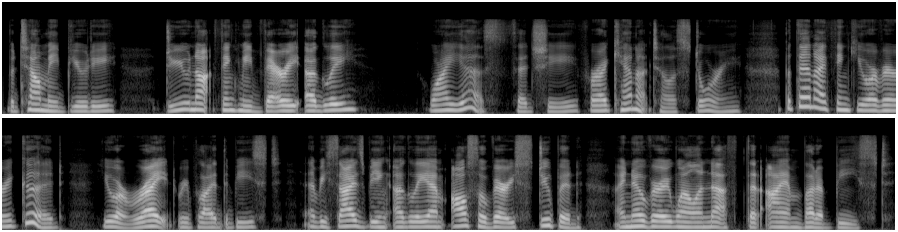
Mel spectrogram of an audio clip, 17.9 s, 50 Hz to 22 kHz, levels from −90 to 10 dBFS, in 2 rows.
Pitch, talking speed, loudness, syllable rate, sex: 180 Hz, 185 wpm, -20 LUFS, 4.8 syllables/s, female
